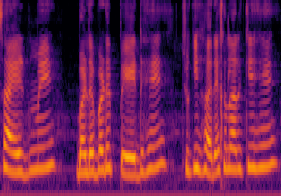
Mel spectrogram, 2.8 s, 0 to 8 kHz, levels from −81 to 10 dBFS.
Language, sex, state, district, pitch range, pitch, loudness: Hindi, female, Bihar, Araria, 265-320 Hz, 300 Hz, -17 LUFS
